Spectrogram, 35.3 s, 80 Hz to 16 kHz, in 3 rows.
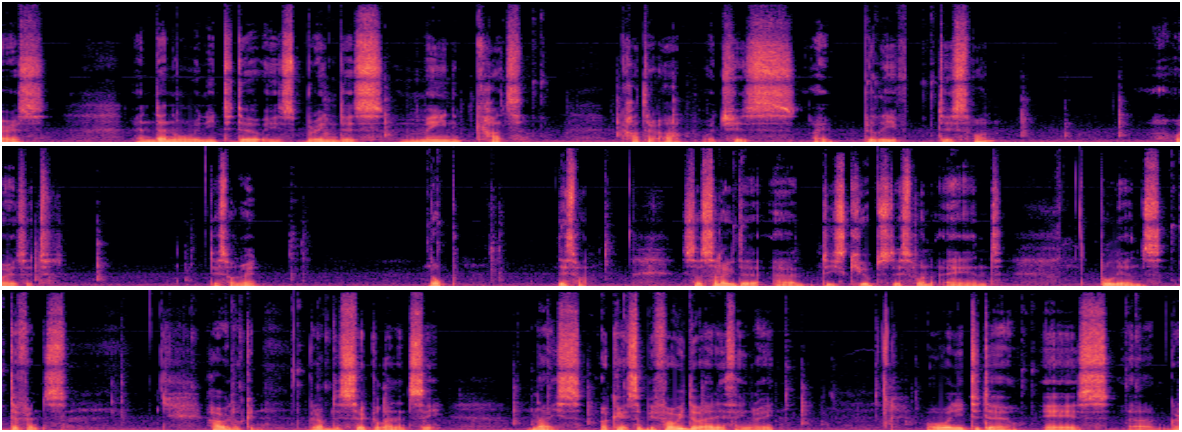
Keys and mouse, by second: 2.4 alt+h, 3.0 click, 3.6 shift+middle click, 4.5-5.4 shift+middle drag, 5.9 middle click, 6.4-8.4 shift+middle drag, 8.4 click, 9.9 middle click, 10.9-11.6 middle drag, 11.8 shift+middle drag, 12.4-13.4 middle drag, 14.4 g, 16.4 h, 17.1 drag, 18.8 shift+click, 20.5 q, 24.4 `, 25.1 /, 25.6 /, 26.2 click, 26.4 /, 27.1-27.5 middle drag, 28.4 middle click, 29.1 shift+middle drag, 29.4 /, 30.3-30.6 middle drag, 31.3 shift+drag, 32.1 shift+click, 33.5 click, 34.5 /.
